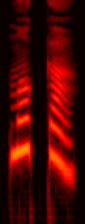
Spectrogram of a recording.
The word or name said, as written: ಮೊಕ್ಕಾ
